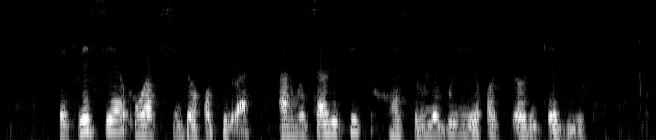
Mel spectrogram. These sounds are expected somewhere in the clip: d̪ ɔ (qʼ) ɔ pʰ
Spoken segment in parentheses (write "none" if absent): qʼ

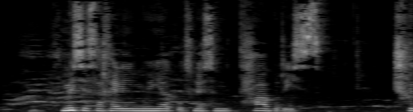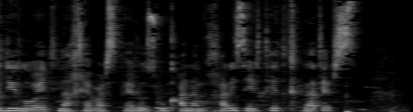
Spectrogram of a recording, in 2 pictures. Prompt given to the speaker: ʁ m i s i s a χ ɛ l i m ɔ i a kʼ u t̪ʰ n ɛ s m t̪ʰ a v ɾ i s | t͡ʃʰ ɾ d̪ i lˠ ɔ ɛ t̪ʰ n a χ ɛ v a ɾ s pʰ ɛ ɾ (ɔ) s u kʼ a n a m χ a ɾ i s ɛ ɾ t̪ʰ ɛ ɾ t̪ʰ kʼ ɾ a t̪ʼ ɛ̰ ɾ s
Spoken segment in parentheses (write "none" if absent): ɔ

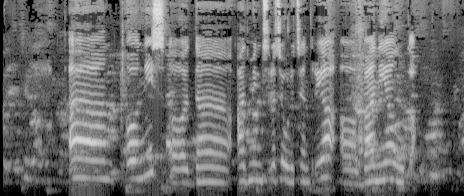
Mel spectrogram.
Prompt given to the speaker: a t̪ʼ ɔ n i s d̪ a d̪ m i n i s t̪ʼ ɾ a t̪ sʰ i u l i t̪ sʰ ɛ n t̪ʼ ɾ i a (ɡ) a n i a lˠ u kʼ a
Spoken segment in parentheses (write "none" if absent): b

